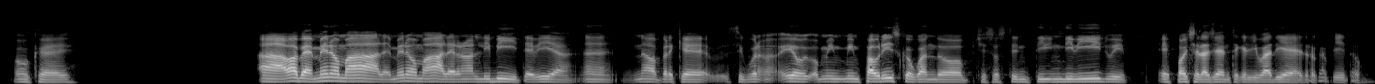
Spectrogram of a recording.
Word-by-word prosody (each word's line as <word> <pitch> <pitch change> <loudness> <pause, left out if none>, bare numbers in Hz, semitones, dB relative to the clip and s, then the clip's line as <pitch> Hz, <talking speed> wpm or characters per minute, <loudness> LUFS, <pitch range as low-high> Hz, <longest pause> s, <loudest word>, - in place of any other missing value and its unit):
Okay. 110 -2 -5 1.8
Ah 130 -2 +6
vabbè 150 -3 +7
meno 160 +3 +4
male, 145 -5 +5
meno 145 +3 0
male, 130 -2 +2
erano 120 +1 0
allibite 125 -2 -2
via, 115 -4 -3
eh, 115 -2 -8 0.2
no 125 0 -4
perché, 115 0 -2
uhm, 80 - -17
sicura 120 -1 -7
ehm, - - -6
io 140 -1 +3
o - - -5
mi 130 +2 -5
mi 130 +1 -5
impaurisco 135 +2 +2
quando 115 -3 -2
ci 115 - -14
so' 115 - -9
st'inti 120 0 -7
individui 125 -1 -2 0.3
e 120 - -5
poi 125 +2 +1
c'è 125 - -6
la 115 0 +4
gente 115 -1 -2
che 110 - -5
gli 110 - -6
va 110 0 +2
dietro, 105 -2 -3
capito? 110 - -14
120 Hz, 155 wpm, -23 LUFS, 115-130 Hz, 1.8 s, vabbè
